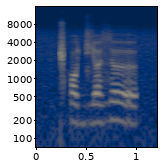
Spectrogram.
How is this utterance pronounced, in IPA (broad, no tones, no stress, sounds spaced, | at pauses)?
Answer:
ǁʰ ɔ d͡ʑ ɜ z ə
